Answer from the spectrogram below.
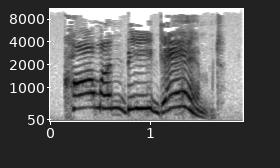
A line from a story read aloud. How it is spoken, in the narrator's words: I yelled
